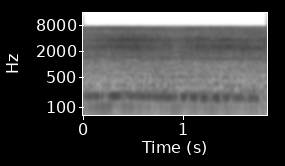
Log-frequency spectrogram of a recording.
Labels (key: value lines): label: anthrophony, boat engine
recorder: SoundTrap 500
